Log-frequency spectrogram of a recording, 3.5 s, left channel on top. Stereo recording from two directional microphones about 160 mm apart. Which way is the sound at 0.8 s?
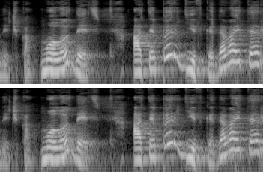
90° left.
